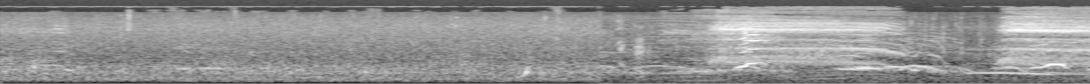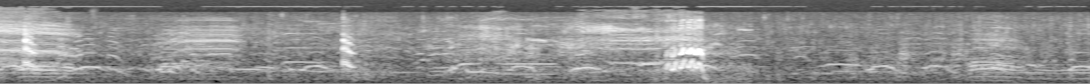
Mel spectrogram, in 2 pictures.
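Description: A soft, steady background hiss, then from about three seconds in a flock of geese honking, with many overlapping calls. The calls are loudest shortly before the end.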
